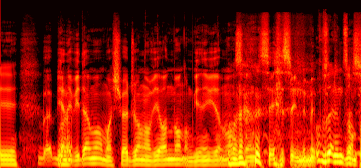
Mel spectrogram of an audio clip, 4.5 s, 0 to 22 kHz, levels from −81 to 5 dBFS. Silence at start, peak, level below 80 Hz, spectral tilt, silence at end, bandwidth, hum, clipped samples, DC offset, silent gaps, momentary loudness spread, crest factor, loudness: 0 s; -2 dBFS; -42 dBFS; -5.5 dB/octave; 0 s; 16.5 kHz; none; under 0.1%; under 0.1%; none; 5 LU; 16 dB; -18 LUFS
